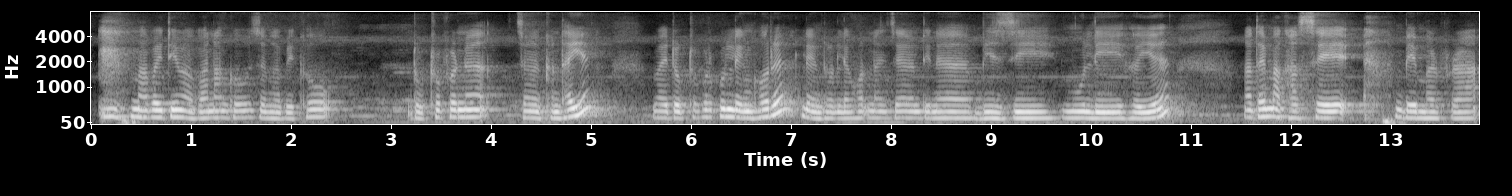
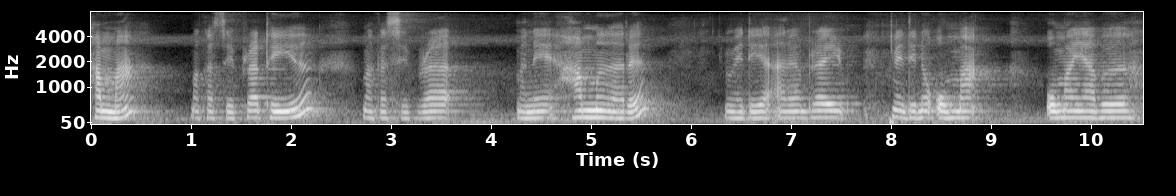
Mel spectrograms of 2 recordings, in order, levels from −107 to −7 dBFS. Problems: constant background noise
